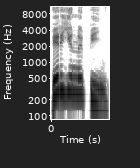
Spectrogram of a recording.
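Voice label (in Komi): перйыны пинь, Komi, female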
